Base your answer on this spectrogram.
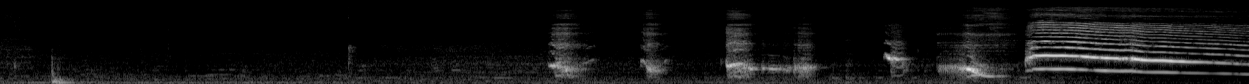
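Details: Cuddling Norwegian Forest Cat giving a cute meow while hugging; after quiet seconds and a few short voiced bursts, one long, steady, high meow slowly falls in pitch to the end.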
